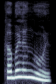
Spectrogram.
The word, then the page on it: ಕಬಳಂಗೊಳ್: Kannada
